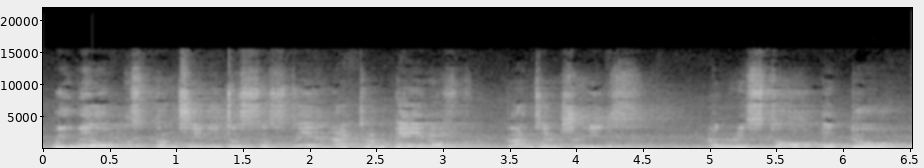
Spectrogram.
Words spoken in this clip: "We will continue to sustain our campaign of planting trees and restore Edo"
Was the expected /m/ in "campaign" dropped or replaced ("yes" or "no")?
no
